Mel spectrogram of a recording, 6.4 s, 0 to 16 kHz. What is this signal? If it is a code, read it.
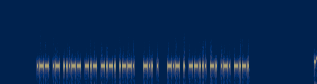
Morse code, heard as a keyed tone, about 41 wpm, 700 Hz. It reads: WA3KCP DE KE7NRC
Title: USA Callsign DE Callsign - 6 Characters - 45wpm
